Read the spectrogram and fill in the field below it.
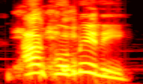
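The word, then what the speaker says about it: Aquemini: Outcast Acy aqu aqu aquam mini that's what it is aquam mini aquam I pronounce it wrong aquam mini it's actually it's aquam mini Dam uh uh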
